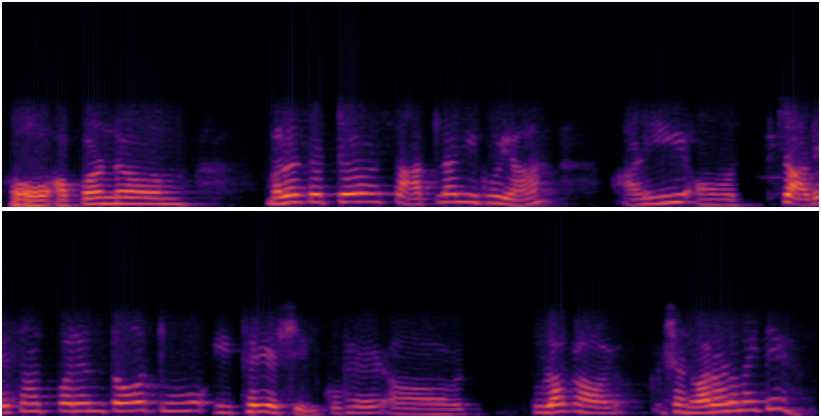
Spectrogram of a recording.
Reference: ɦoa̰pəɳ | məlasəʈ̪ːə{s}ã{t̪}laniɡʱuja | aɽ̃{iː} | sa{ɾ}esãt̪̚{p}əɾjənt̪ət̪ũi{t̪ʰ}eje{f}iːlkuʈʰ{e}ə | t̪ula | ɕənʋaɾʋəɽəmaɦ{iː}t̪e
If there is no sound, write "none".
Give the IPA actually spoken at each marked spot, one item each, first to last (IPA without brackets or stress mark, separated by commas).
s, t̪, i, ɽ, p, t̪ʰ, ɕ, e, i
